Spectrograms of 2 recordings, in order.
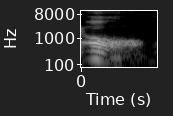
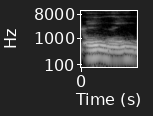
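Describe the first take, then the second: First: It is said with a Texas pronunciation, like all. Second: It is said with a standard, non-Texas pronunciation. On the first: "We say all" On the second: "we don't say oil"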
